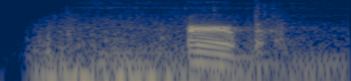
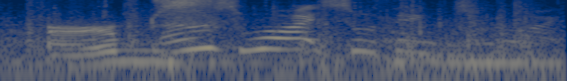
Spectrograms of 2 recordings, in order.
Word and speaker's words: herb: Um herb like medicine or uh you know seasoning. herbs. It's spelled H E R B, but the welcome H is silent.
